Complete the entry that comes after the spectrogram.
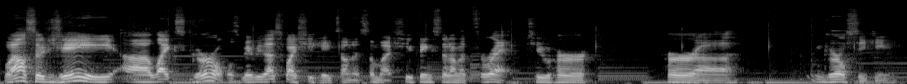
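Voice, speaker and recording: A man's voice: lowish voice, slow, a bit bright. A man livestreaming a visual novel, reading it out casually and dropping informal, chatty asides in between. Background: music.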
